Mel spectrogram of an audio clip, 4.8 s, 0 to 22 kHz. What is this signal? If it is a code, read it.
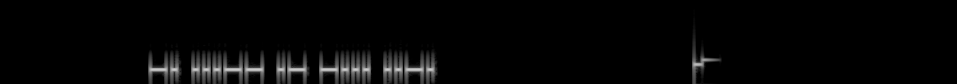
Morse code, heard as a keyed tone, about 44 wpm, 700 Hz. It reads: N3ABF
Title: USA Call Signs Repeated 2x 45wpm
